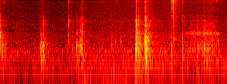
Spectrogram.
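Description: Handling of a paper journal card on a cutting mat: a few scattered light taps and clicks, several close together in the second half.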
